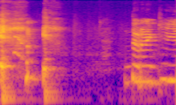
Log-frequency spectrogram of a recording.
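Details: Adult with a hoarse voice, sick and having coughing attacks at night that wake her: two harsh, abrupt barking coughs followed by a rough voiced sound.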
